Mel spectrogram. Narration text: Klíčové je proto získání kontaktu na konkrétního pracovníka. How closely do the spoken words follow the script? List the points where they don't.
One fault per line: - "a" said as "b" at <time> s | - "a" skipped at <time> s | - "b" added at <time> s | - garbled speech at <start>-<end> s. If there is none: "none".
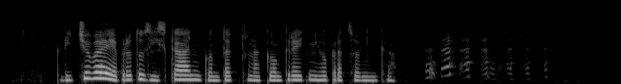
none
